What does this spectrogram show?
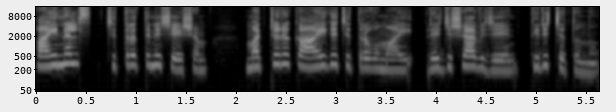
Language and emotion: Malayalam, neutral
